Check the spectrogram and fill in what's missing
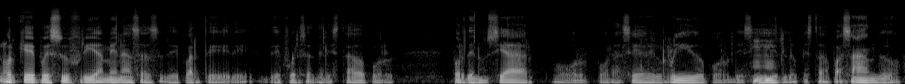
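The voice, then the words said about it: Calm, unhurried Colombian Spanish accent. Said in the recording (Spanish): “hablas con tu acento colombiano, que a nosotros nos suena muy tranquilo, muy sosegado”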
